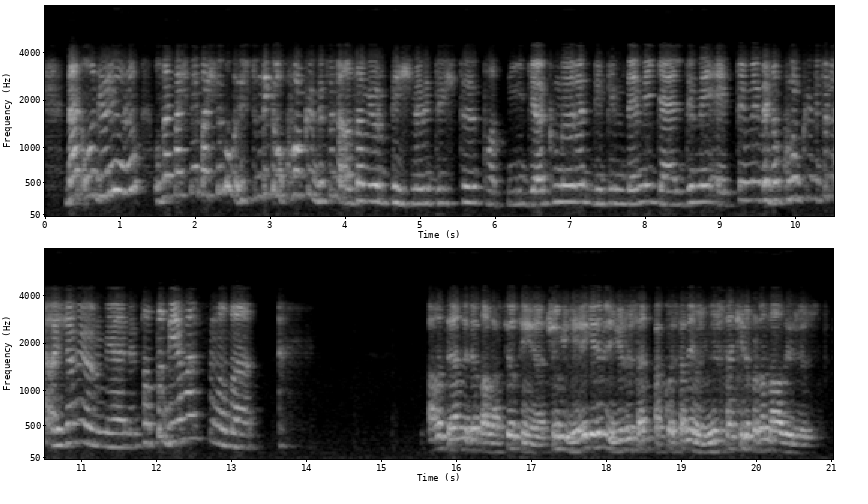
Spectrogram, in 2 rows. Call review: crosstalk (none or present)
none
